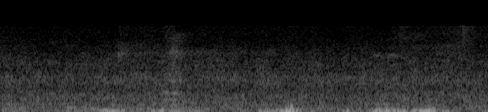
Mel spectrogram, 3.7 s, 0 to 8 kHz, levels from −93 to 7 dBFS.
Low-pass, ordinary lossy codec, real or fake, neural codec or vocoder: 7.2 kHz; AAC, 16 kbps; fake; codec, 16 kHz, 6 kbps, DAC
